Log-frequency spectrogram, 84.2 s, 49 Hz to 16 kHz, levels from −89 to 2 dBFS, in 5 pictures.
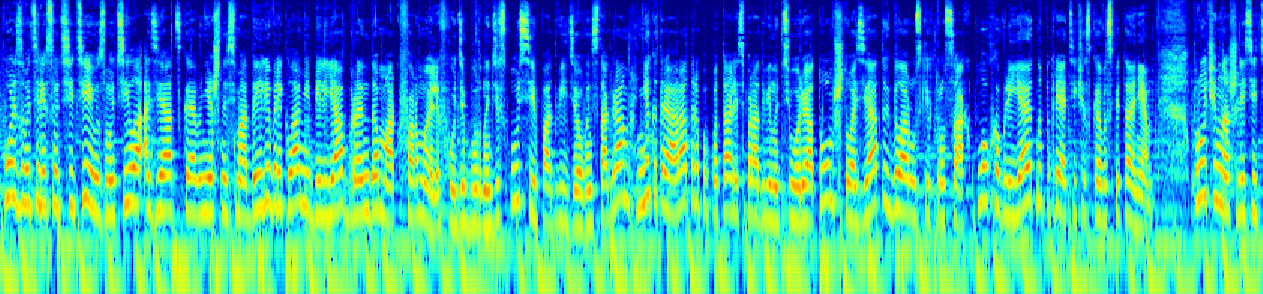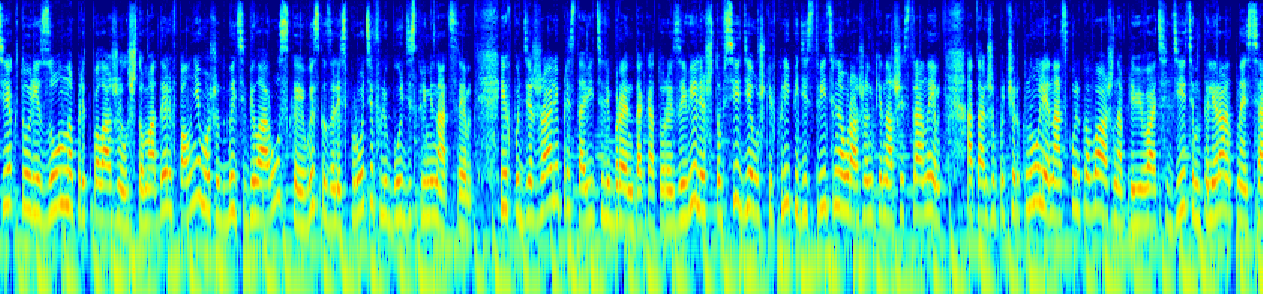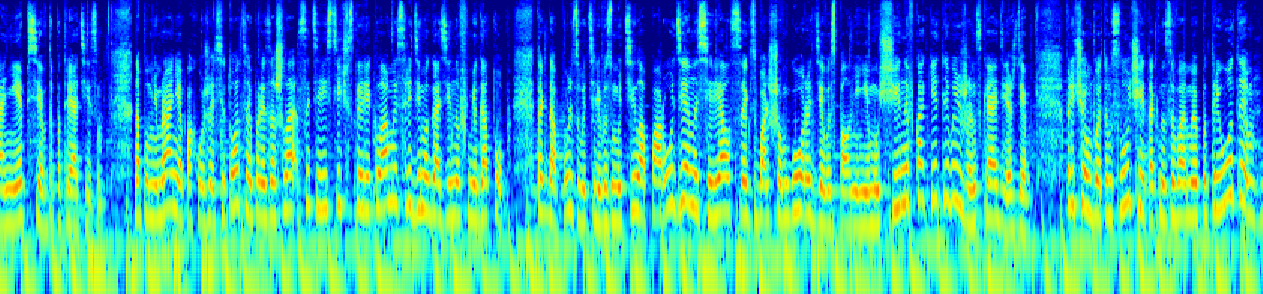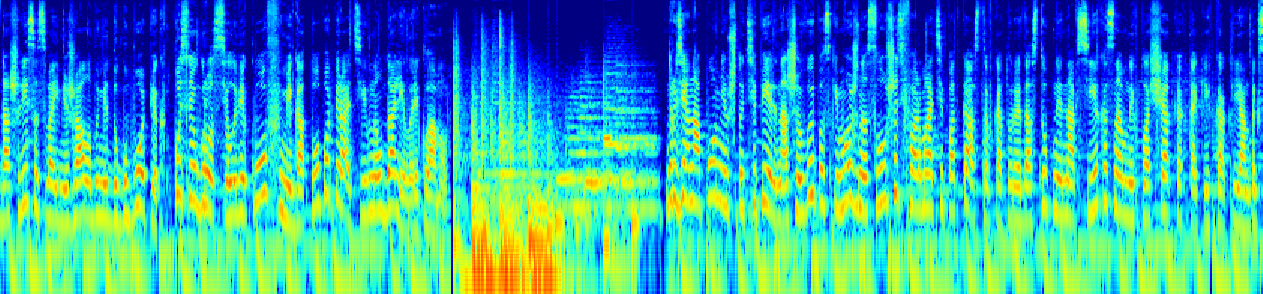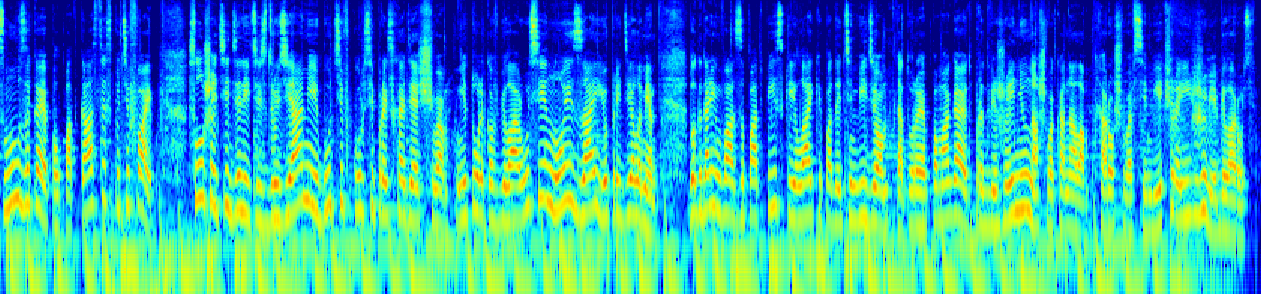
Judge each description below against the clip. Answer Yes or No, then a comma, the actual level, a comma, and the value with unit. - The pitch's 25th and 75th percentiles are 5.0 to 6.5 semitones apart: No, average, 4.4 semitones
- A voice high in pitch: Yes, high, 230 Hz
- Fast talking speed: No, average, 135 wpm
